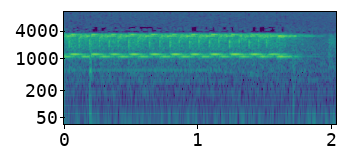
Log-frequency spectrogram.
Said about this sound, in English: Wow, that is the most annoying ringtone I've ever heard.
